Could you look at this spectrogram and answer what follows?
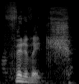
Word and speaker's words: Fidowicz: Fidovich.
